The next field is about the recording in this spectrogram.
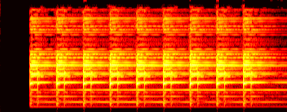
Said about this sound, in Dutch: Daar klinkt die heerlijke bel weer van de rondvraag.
